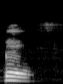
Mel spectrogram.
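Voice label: "gbes", Nigerian Pidgin, female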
